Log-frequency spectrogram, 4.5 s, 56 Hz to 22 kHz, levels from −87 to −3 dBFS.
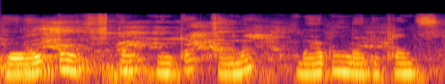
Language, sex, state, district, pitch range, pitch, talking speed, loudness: Telugu, male, Andhra Pradesh, Annamaya, 125-155 Hz, 130 Hz, 110 wpm, -17 LUFS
